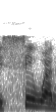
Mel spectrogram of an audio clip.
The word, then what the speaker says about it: Sewan: Vous êtes directeur associé chez C1, alors ça s'écrit S-E-W-A-N, communication.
